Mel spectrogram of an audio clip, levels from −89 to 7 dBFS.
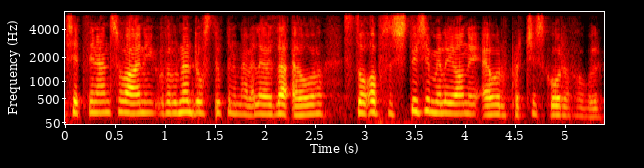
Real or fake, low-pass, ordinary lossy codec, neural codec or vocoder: fake; 5.4 kHz; none; codec, 16 kHz in and 24 kHz out, 0.4 kbps, LongCat-Audio-Codec, fine tuned four codebook decoder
